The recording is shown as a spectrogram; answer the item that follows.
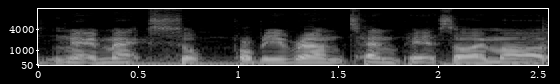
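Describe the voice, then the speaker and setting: Music plays in the background as a man with a fairly low voice speaks at a fairly quick pace. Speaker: car enthusiast. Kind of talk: casual talk to camera.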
